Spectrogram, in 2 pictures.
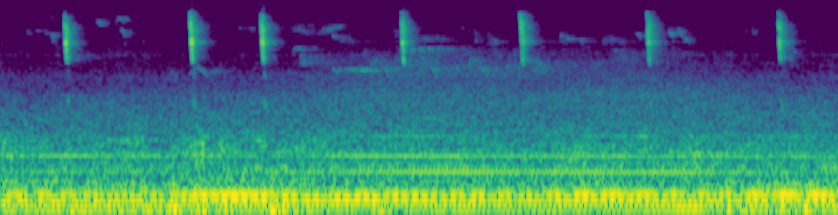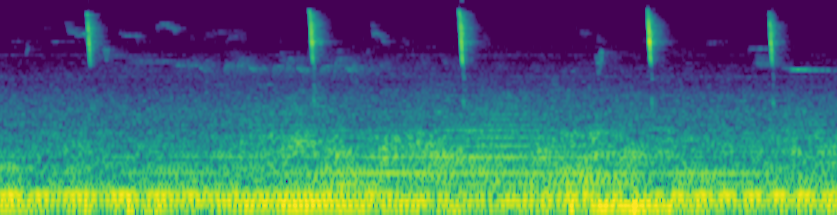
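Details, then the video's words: Chipmunk calling with sharp, high, clicky chips repeated steadily about once a second for the whole stretch, over a low constant rumble and a few faint, thin chirps in the background. "This chipmunk making the sound"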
